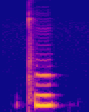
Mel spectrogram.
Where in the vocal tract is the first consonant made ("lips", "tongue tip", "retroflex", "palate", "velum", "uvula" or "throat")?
velum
